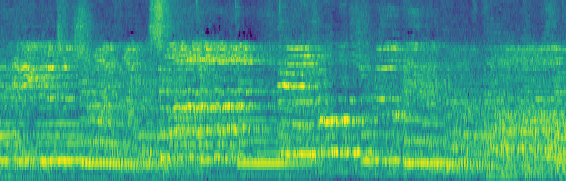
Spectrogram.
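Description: Choir singing a slow hymn, with long held notes.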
